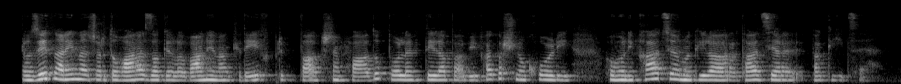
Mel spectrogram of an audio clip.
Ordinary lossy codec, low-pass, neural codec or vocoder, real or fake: none; none; codec, 24 kHz, 0.9 kbps, WavTokenizer, medium speech release version 2; fake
